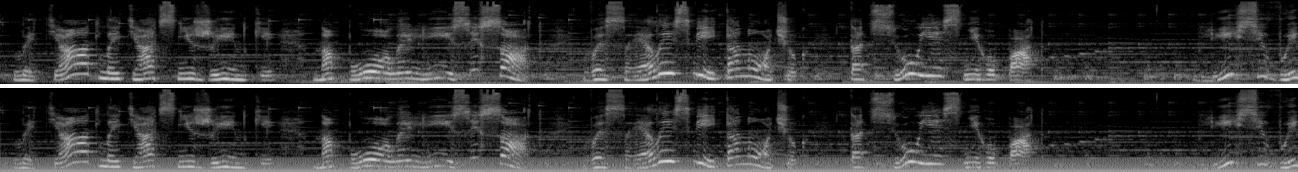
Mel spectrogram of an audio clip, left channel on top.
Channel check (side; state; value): right; noise; hum, 4 dB below the sound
